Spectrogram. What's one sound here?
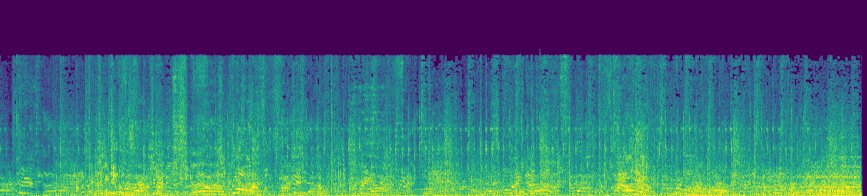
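Several men shout and grunt in a violent struggle.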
